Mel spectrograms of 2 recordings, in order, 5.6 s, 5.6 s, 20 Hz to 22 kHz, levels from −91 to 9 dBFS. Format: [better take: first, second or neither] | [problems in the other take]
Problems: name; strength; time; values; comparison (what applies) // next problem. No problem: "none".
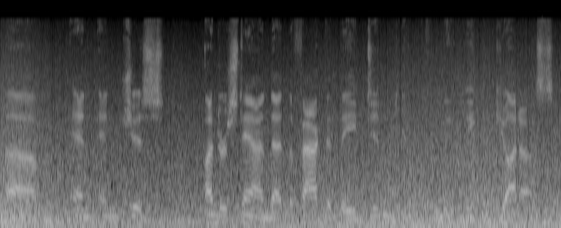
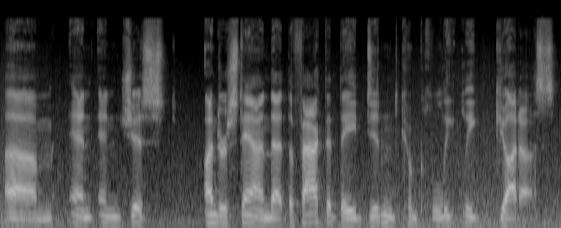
second | wind noise on the microphone; heavy; 4 dB below the speech; occasional gusts in the second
